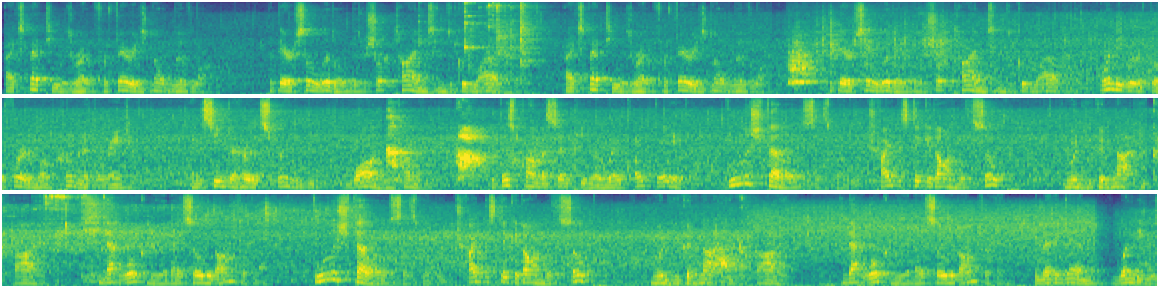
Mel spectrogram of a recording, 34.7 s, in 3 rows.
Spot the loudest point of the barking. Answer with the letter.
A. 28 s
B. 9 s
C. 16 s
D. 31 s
C.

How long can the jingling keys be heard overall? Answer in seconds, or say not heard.
2 s.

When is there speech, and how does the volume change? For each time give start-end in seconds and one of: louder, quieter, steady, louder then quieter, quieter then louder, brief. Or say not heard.
0.0-34.6 steady.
